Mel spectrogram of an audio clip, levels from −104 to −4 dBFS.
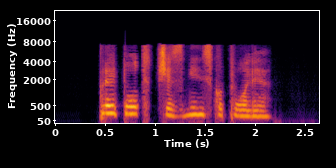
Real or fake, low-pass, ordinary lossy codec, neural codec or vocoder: fake; 7.2 kHz; AAC, 32 kbps; codec, 16 kHz, 1 kbps, FreqCodec, smaller model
